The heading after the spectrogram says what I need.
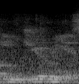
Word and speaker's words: injurious: This word on the second syllable, injurious.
